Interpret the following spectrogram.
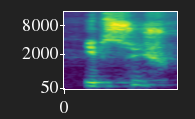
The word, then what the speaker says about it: Ipswich: Is it Ipswich, Ipswich? And I was like, whoa. All right, you got to pronounce it like Norwich. So, okay, Ipswich is it.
